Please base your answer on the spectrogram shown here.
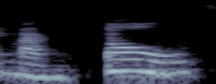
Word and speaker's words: Mantoux: Se escribe Mantoux, pero se pronuncia Mantoux.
